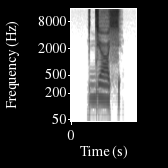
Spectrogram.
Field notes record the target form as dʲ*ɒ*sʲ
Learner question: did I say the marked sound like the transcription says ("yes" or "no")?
yes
